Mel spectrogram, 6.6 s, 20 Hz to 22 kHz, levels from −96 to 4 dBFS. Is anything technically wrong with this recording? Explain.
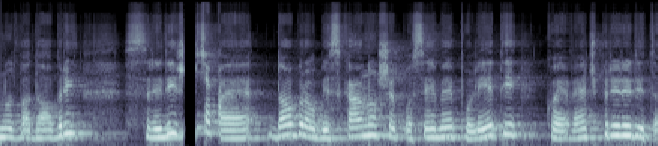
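Yes, a few things. All the way through, the speech has a rough, grainy texture from band-filling at low bitrate, likely Opus compression in CELT mode at around 24 kbps. At 1.83 s the sound cuts out until 1.97 s, a gap of roughly 120 ms where the player went silent waiting for data, likely a playback stall. Straight after, from 1.97 to 2.21 s, there's catch-up at higher speed: the backlog plays at 1.5x, so the speech briefly jumps up around seven semitones, then settles back.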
